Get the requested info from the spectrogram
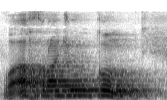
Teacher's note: خا ساکن ہے اس لیے پر ہے اور اس پہ ہمس بھی ہے، را پر ہے، جو واو مدہ ہے، کم میں میم ساکن کے بعد میم آنے کی وجہ سے ادغام ہوگا، یہ ادغام شفوی ہے، غنہ ہوگا۔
